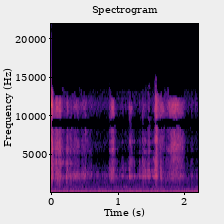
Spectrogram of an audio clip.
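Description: Faint rubbing and scraping of cardstock being slid and pressed into position on a cutting mat, with a few soft scrapes about a second in.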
